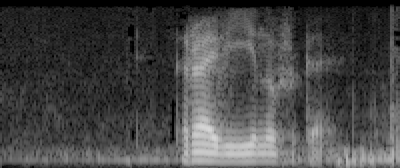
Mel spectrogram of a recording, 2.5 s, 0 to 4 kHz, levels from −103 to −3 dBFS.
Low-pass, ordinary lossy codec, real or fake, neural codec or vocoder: 3.6 kHz; AAC, 24 kbps; fake; codec, 16 kHz, 4 kbps, X-Codec, HuBERT features, trained on LibriSpeech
